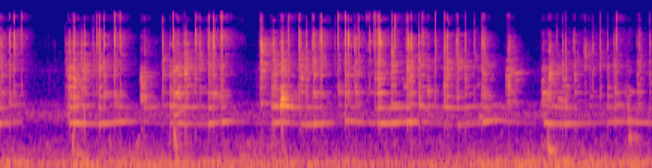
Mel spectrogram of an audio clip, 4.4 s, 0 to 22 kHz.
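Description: Long nails tap rapidly on a clear, hollow glass bottle holding water, held in both hands. The result is a quick, irregular stream of light, bright clicks over a steady faint ringing tone near 1.1 kHz and about 2 kHz.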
